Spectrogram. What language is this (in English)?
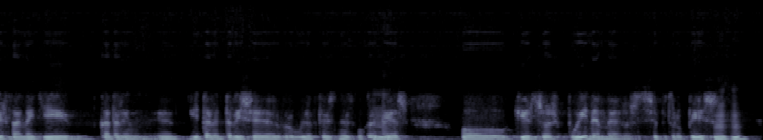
Greek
